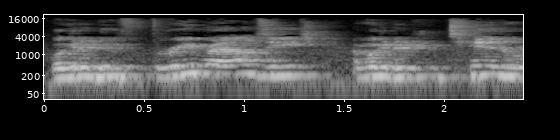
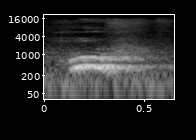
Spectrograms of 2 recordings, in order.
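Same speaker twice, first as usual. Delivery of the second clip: relieved whew. Real, not acted. Blowing out after hard reps.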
